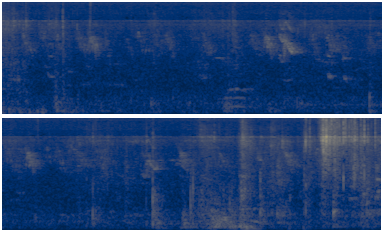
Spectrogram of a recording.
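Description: Faint bird chirps, with a few sharp knocks near the end.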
